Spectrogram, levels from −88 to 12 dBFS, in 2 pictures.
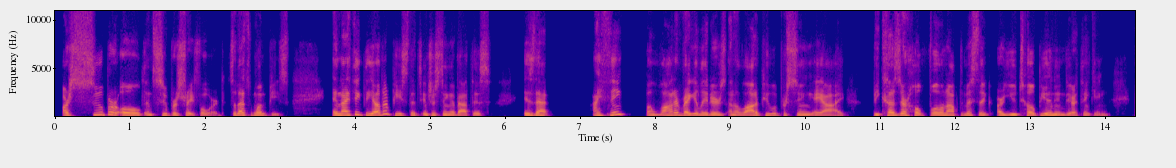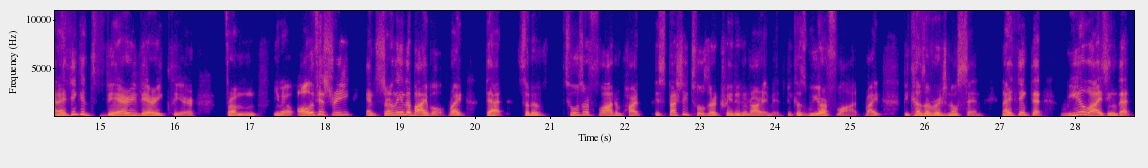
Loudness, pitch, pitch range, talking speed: -23 LUFS, 160 Hz, 145-180 Hz, 200 wpm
